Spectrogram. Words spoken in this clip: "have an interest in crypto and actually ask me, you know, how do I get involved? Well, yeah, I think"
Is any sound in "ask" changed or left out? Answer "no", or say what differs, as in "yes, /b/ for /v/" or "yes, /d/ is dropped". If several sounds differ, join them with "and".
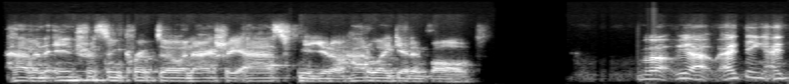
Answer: no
